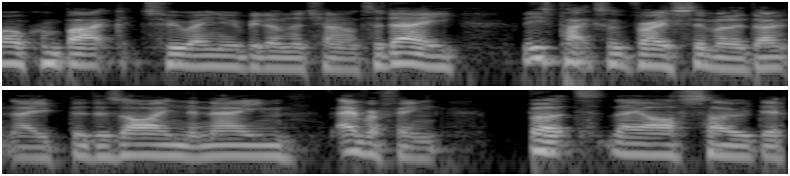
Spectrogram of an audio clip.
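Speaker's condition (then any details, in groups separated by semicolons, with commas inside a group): No condition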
